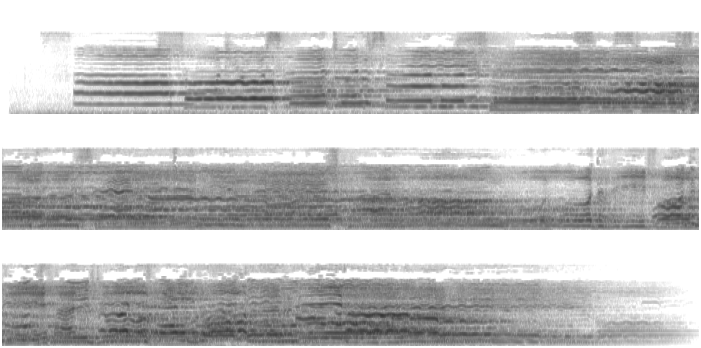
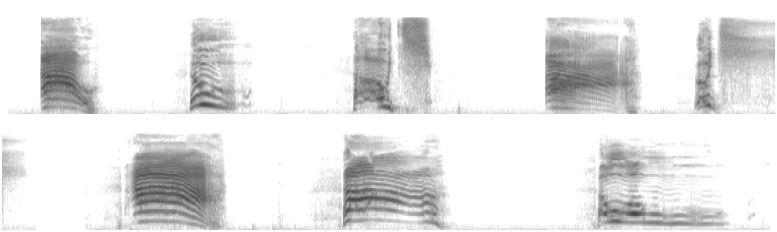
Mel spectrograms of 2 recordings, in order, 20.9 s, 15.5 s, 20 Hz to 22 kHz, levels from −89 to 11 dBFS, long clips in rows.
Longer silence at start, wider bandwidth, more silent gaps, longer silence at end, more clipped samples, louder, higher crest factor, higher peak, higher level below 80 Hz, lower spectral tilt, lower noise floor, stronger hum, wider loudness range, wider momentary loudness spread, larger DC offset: first, 0.7 s vs 0.4 s; second, 7.4 kHz vs 12 kHz; second, none vs 8.06-8.55 s; about the same, 0.8 s vs 0.85 s; neither; about the same, -20 LUFS vs -21 LUFS; second, 18 dB vs 24 dB; about the same, -2 dBFS vs -4 dBFS; first, -56 dBFS vs -80 dBFS; first, -4 dB/octave vs 0.5 dB/octave; second, -57 dBFS vs -76 dBFS; neither; second, 7 LU vs 13 LU; second, 13 LU vs 23 LU; neither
